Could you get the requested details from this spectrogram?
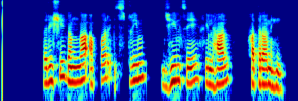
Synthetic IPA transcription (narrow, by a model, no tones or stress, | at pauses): ɾɪʃiɡɐ̃ŋɡaʔɐpːəɾɪsʈɾiːm | d͡ʒʱiːlsefɪlɦaːl | xɐt̪ɾanɐɦĩː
